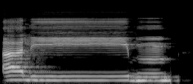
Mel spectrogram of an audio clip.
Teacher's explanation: وقف کی صورت میں میم جو ہے یہ ساکن ہو جائے گی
